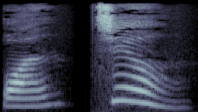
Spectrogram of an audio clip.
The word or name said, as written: huan2jing4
